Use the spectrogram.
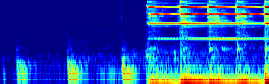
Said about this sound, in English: Are you touching the bell?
